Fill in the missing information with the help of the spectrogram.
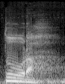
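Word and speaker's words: תורה: মুসা আলাইহিস সালাতু ওয়াস সালামের কওমকে যখন তাওরাত দেওয়া হলো, তোরাহ বলে ইহুদিরা, উচ্চারণ করে যে তোরাহ, যখন তাওরাত দেওয়া হলো,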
